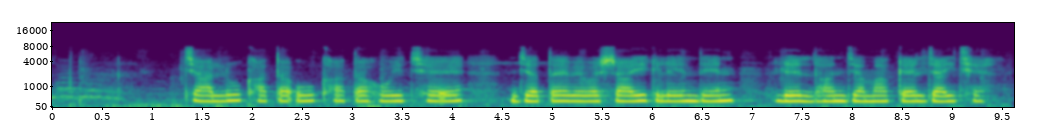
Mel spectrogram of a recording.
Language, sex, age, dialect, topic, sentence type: Maithili, female, 41-45, Eastern / Thethi, banking, statement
